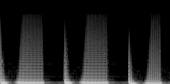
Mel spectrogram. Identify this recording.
140 Reg dub synth 01
bertilled massive synths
